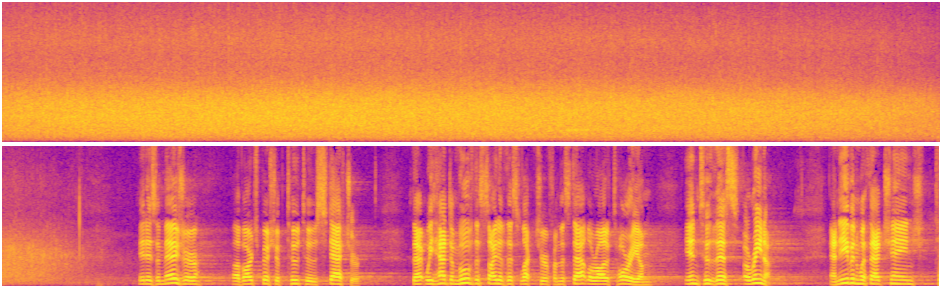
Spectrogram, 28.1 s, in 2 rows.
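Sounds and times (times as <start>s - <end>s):
audience applause in arena: 0.0s - 15.4s
speech: 16.2s - 19.5s, 20.2s - 25.7s, 26.5s - 28.1s.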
